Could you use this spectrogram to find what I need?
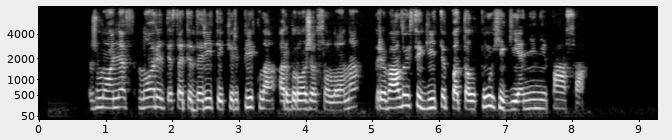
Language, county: Lithuanian, Tauragė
